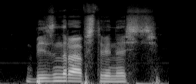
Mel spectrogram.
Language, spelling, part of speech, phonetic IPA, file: Russian, безнравственность, noun, [bʲɪznˈrafstvʲɪn(ː)əsʲtʲ], Ru-безнравственность.ogg
- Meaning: 1. immorality 2. dissoluteness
